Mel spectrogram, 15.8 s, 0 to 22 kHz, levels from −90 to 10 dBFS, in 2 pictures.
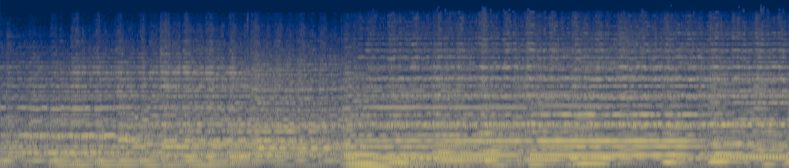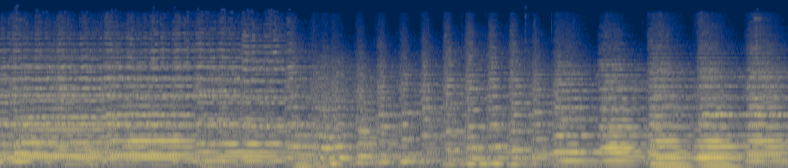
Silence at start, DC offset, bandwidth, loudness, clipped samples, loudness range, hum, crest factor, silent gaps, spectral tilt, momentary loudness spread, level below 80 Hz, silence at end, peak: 0 s; 0.2%; 14.5 kHz; -18 LUFS; under 0.1%; 4 LU; none; 16 dB; none; -6.5 dB/octave; 7 LU; -34 dBFS; 0 s; -2 dBFS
